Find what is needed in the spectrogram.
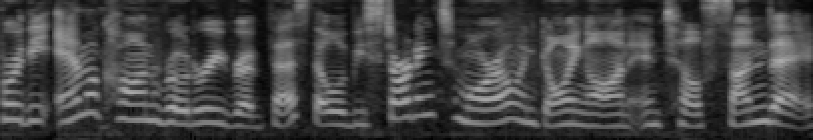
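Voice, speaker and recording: A woman with a Canadian accent, high-pitched, fairly quick in pace, with lively intonation. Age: young. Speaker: TV reporter and host. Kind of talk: news reading. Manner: clear, formal broadcast delivery.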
